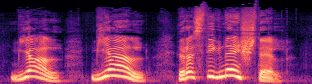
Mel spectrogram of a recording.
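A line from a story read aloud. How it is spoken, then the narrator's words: Crowd shouting. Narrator (Romanian): ei au strigat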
